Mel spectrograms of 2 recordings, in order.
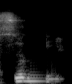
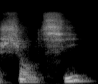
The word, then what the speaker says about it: Sugi: And you talk about this bibliographical problem because the Korean monk I mentioned called Sugi, the Chinese will pronounce as Shouqi, right? This is Shouqi, that two characters.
